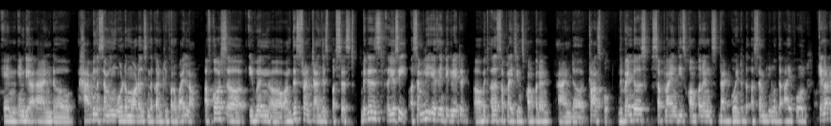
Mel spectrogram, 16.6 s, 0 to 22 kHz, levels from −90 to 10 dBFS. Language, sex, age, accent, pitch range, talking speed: English, male, 30-49, Indian, 115-140 Hz, 200 wpm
